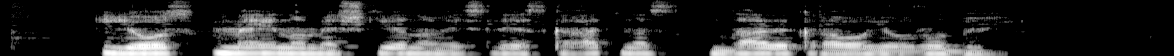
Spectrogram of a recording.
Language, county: Lithuanian, Telšiai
